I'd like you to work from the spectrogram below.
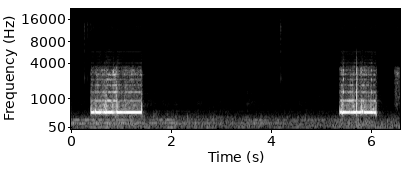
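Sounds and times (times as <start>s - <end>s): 
telephone dialing tones placing a call: 0.4s - 1.5s, 5.4s - 6.5s.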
